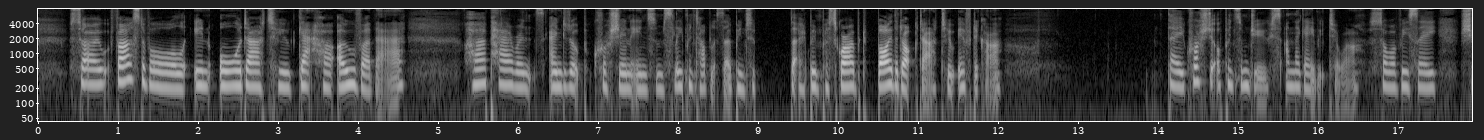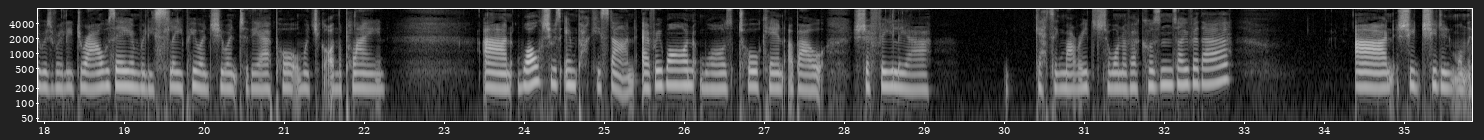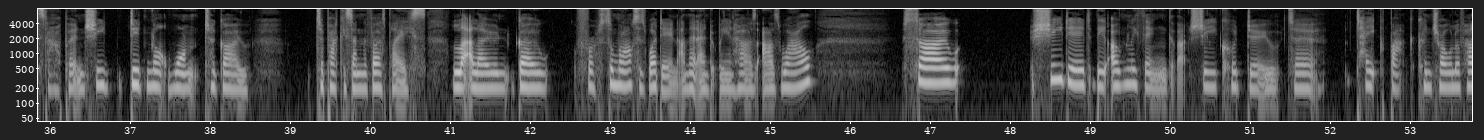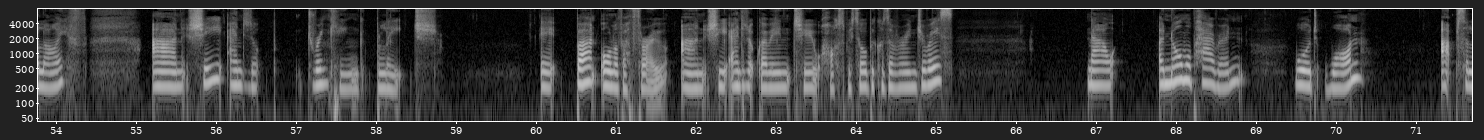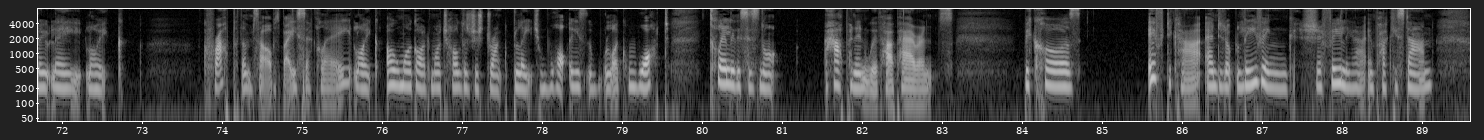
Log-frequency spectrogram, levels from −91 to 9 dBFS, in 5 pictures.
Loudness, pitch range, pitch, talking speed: -25 LUFS, 205-230 Hz, 215 Hz, 135 wpm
